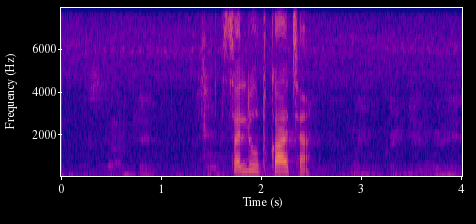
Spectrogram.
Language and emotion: Russian, neutral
